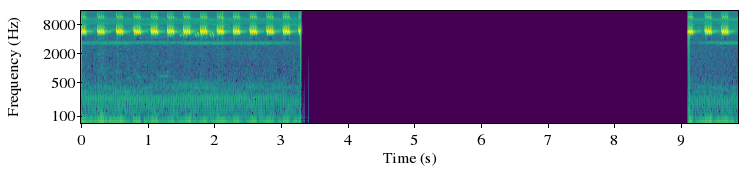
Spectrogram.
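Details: Masteran cricket track for kacer birds: about three seconds of rapid, shrill chirps at roughly four per second, then near six seconds of silence before the chirping briefly resumes.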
